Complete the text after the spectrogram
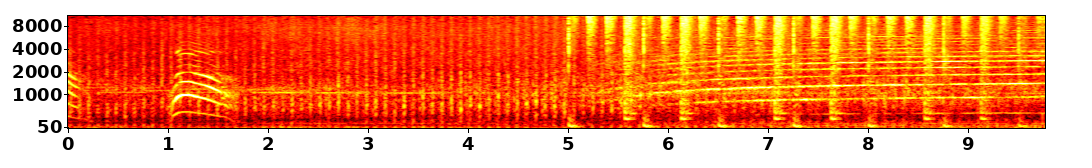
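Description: Helicopter sound effect in a song: a humming drone with rising synth sweeps, then loud, rapid rotor-like thumping kicks in halfway and pulses steadily against sustained tones.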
